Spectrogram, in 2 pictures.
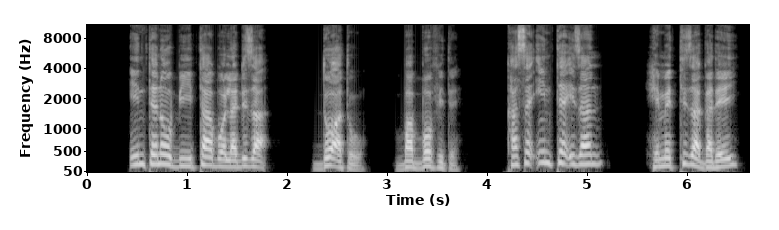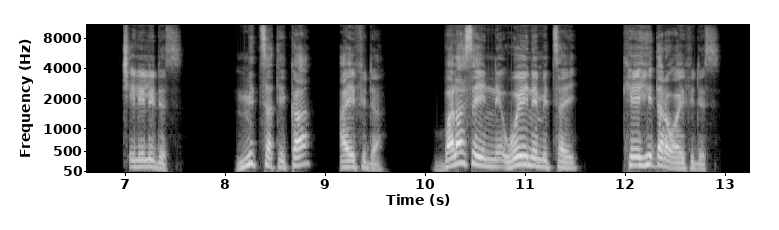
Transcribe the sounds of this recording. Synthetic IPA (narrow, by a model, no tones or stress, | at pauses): ʔɪnt̪ːɛnɐwbiːt̪ːaːbɔlːɐd̪ɪzɐ | d̪ɔʔɐt̪o̰ː | bɐbːɔfɪt̪ɛ̰ | kɐsɛʔɪnt̪ːɛɪzɐn | hɛmɛt̪ːɪzɐɡɐd̪ɛj | t͡ʃʼɪlɪlɪd̪ɛs | mɪt͡sːɐt̪ɪkːɐ | ʔɐjfɪd̪ɐ̰ | bɐlɐsɛjnːɛwɔjnɛmɪt͡sːɐj | kʰe̞ːɦɪd̪ɐɾɔɐjfɪd̪ɛs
